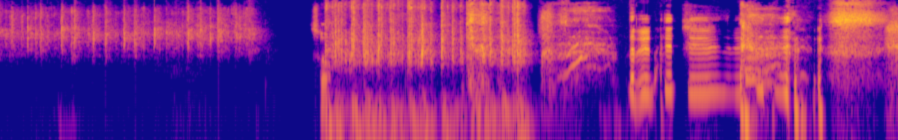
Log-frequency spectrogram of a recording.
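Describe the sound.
Rapid, dense clattering of keystrokes on gaming keyboards at a friend's home, fairly loud, in two bursts with a brief pause between, followed by people talking.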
